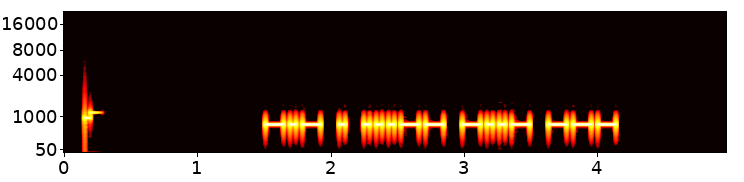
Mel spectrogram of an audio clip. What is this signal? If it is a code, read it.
Morse code, heard as a keyed tone, about 25 wpm, 700 Hz. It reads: KE3XO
